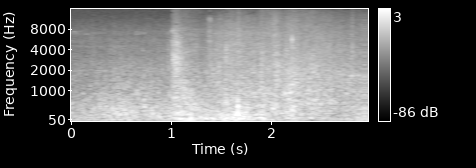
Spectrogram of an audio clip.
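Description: Underwater swimming and diving in the video game Darksiders gives a soft, muffled whooshing wash of water, steady and quiet with gentle surging swells and no talk.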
